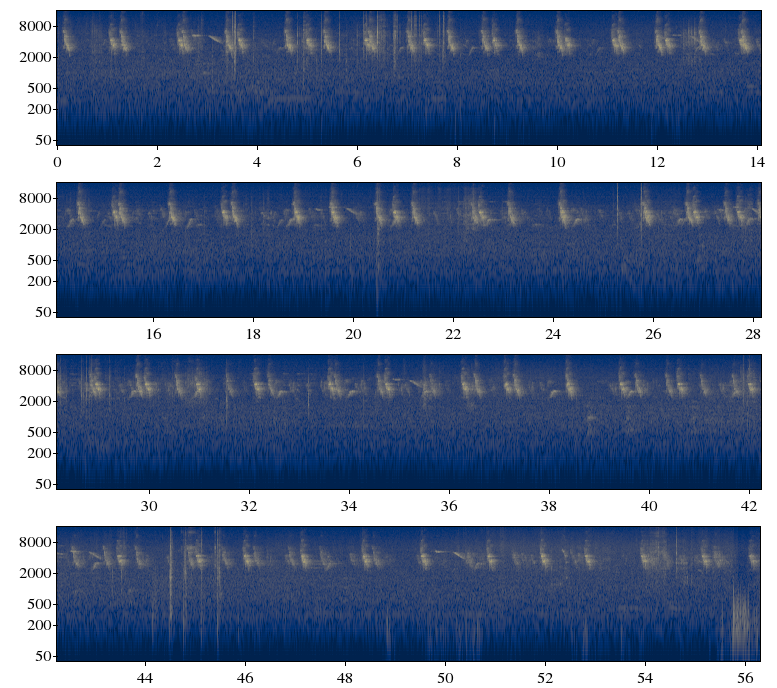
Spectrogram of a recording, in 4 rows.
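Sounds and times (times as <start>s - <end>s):
sparrow calling: 2.2s - 56.3s.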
